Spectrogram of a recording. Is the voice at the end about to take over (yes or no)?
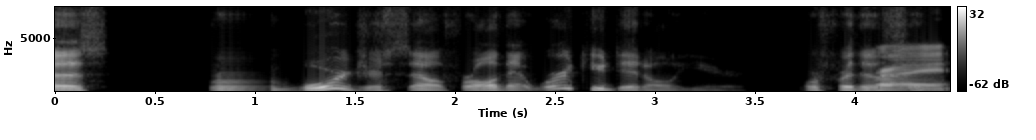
no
